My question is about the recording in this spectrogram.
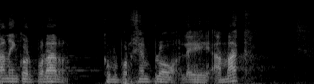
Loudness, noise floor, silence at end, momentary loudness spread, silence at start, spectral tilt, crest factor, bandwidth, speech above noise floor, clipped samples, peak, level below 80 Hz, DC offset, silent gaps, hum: -36 LUFS; -62 dBFS; 0.1 s; 14 LU; 0 s; -5.5 dB/octave; 20 dB; 16.5 kHz; 27 dB; under 0.1%; -16 dBFS; -56 dBFS; under 0.1%; none; none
